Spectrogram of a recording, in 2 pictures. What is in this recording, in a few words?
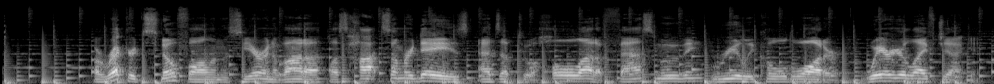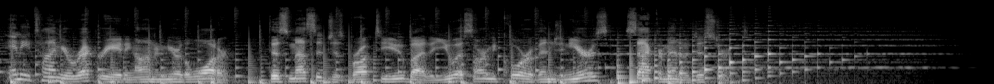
Water Safety PSA Cold Water; Water Safety PSA 2011 Cold Water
